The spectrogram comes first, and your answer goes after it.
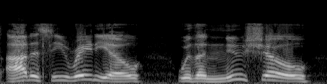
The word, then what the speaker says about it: Odyssey: Eastern we will be on OD ysy pronounced odyssey radio with a new show for you to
